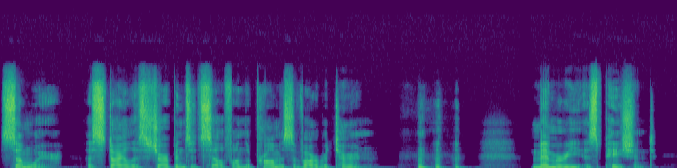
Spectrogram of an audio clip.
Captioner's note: laugh softly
